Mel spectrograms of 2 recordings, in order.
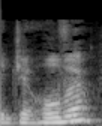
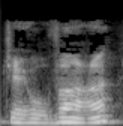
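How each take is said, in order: First: Jehovah stressed on HO, with a weak last syllable; everyday English je-HO-vah; English pronunciation. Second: Jehovah landing on a stressed final VAH; Hebrew-style je-ho-VAH; emphasis at the end. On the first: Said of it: "English we say Jehovah". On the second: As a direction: push the weight onto the last syllable of Jehovah. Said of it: "the emphasis at the end". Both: Shown as a demonstration.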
